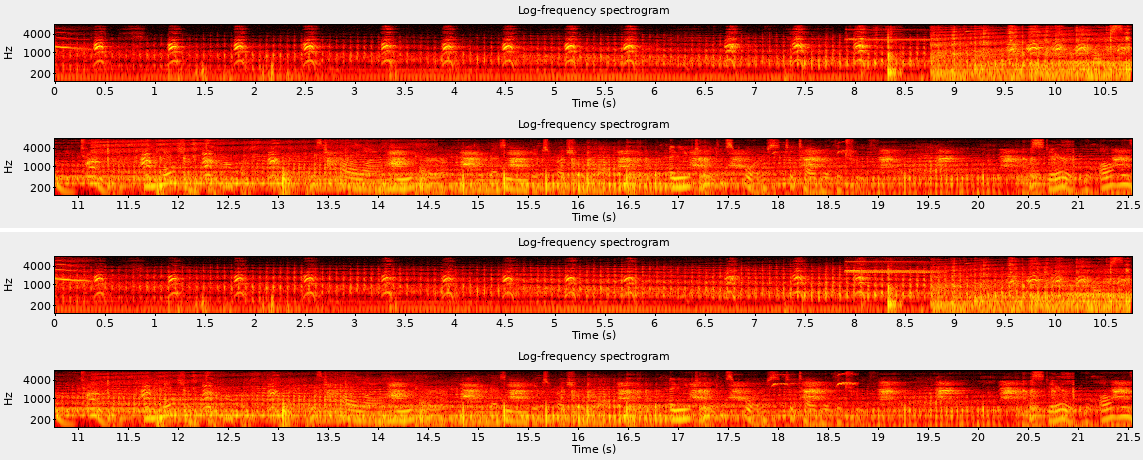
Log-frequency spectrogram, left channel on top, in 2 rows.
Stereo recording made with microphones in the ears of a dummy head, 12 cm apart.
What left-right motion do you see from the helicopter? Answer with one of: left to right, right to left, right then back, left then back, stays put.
right to left.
